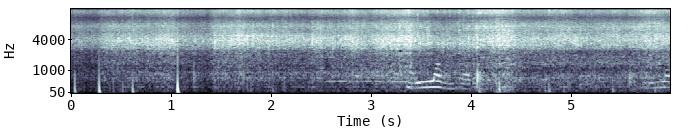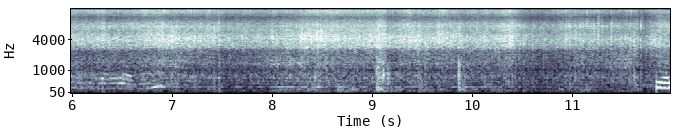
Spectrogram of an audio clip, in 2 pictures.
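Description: Onions and capsicum frying in a pan give a constant bright sizzle and hiss throughout, close and fairly loud, with a person talking quietly over it and a few clicks of utensils.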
